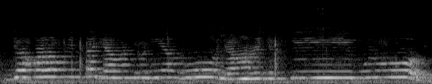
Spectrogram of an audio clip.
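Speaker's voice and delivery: ustadz giving a sermon. Retold or imitated. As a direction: lecture them like an ustadz. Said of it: "kayak tadi ceramah ustadz".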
